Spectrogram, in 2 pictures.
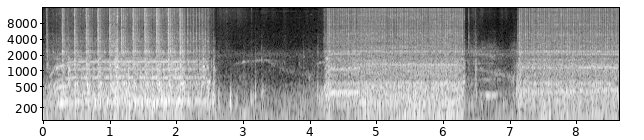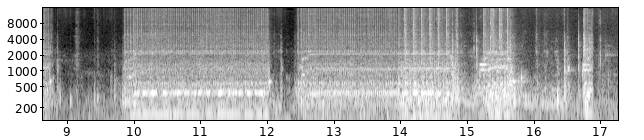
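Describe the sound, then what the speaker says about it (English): A sewing machine stitches a tee shirt hem from the side seam with a 7/8-inch seam allowance, running in several loud, close, rapid whirring bursts separated by short pauses. "I'm going to go ahead and stitch starting at the side seam and using a 7/8 of an inch seam allowance"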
